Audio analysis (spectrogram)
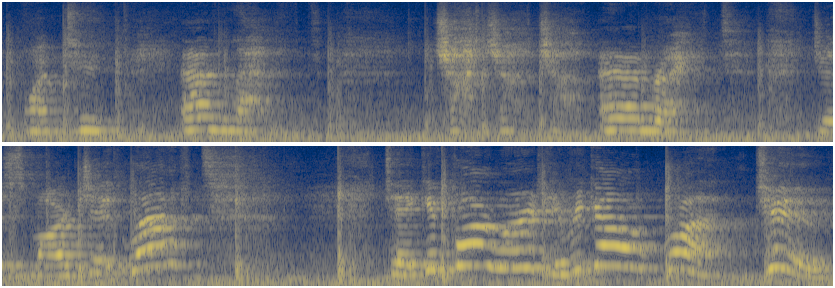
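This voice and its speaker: A woman talks at a very slow pace with long, frequent pauses. Loud background noise is present. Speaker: fitness instructor. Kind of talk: exercise class cueing. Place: gym.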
